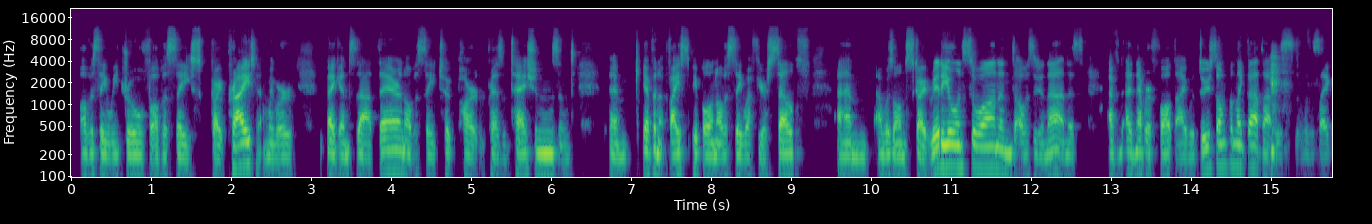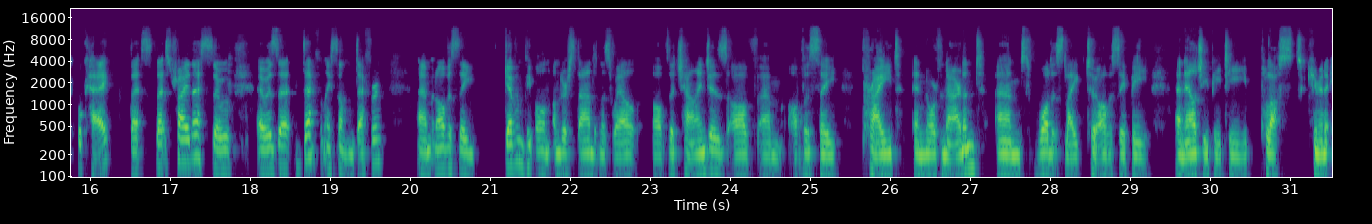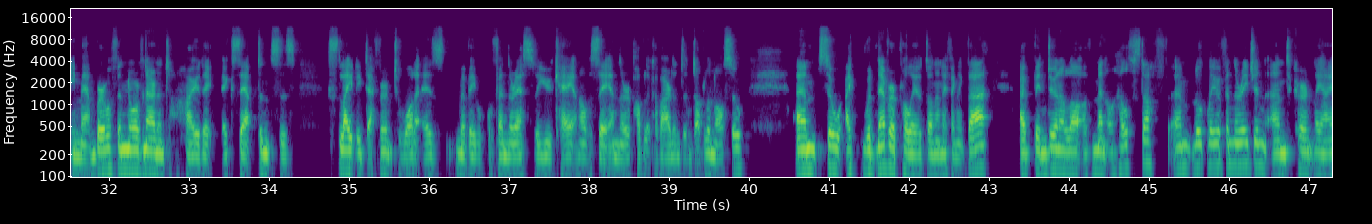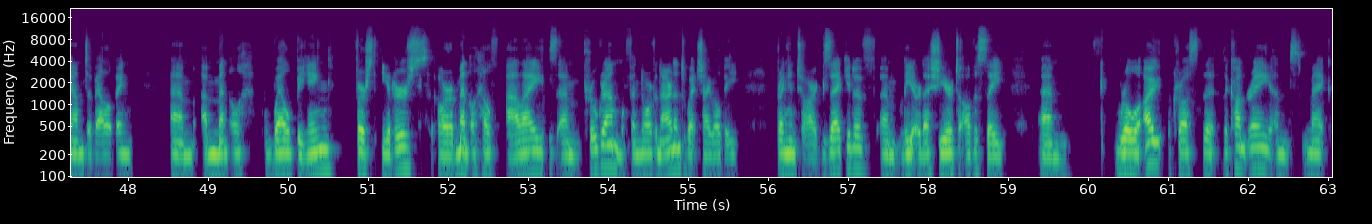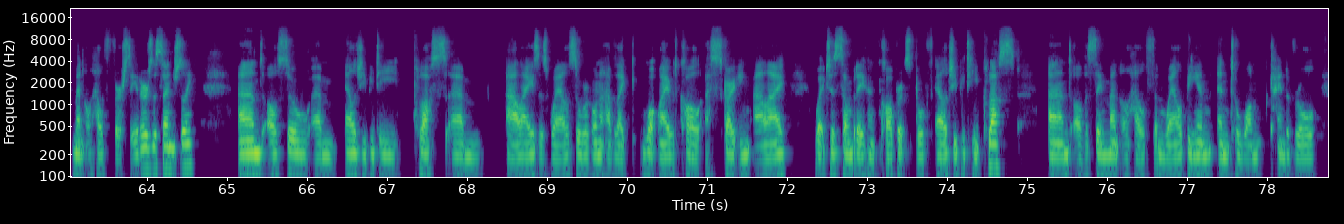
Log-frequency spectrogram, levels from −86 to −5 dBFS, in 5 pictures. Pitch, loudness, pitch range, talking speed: 105 Hz, -29 LUFS, 100-115 Hz, 190 wpm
